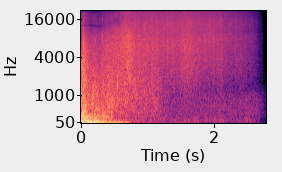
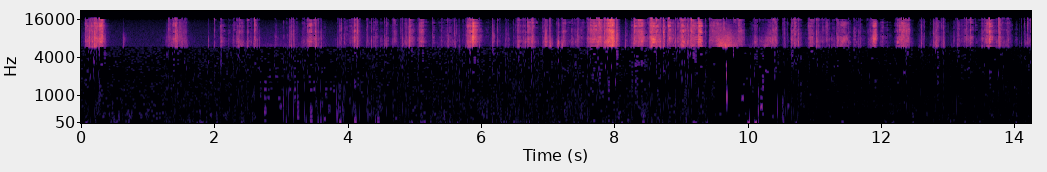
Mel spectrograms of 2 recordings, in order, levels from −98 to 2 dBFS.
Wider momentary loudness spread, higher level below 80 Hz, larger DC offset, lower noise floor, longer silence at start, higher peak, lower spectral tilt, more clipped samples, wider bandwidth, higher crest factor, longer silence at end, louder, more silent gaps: second, 16 LU vs 21 LU; first, -20 dBFS vs -82 dBFS; neither; second, -38 dBFS vs -68 dBFS; about the same, 0 s vs 0.05 s; about the same, 0 dBFS vs -2 dBFS; first, -3.5 dB/octave vs 4 dB/octave; first, 0.5% vs under 0.1%; first, over 20 kHz vs 17 kHz; second, 16 dB vs 32 dB; first, 0.3 s vs 0 s; first, -17 LUFS vs -29 LUFS; neither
